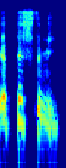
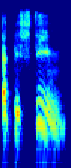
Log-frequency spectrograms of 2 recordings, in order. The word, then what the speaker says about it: episteme: context also um the the concept of the epistemy right the world view sometimes it's pronounced episteme right the epistemy the worldview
